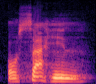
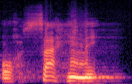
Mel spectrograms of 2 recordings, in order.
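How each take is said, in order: First: The word ends on a consonant sound. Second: The word ends with an added vowel sound. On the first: The speaker calls it right. "It's Osahin. There is no E hine" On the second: The speaker calls it wrong. "It's not Osahine. It's different pronunciation"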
